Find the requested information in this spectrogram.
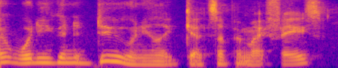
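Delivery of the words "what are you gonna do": higher, louder retold challenge; mock taunt. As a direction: throw it out as a dare. Acting out kid squaring up.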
